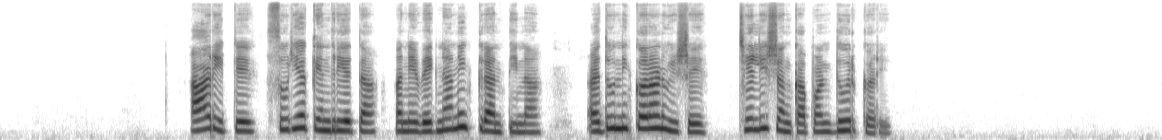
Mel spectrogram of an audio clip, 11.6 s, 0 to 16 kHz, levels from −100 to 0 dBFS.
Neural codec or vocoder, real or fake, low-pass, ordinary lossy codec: codec, 44.1 kHz, 3.4 kbps, Pupu-Codec; fake; 14.4 kHz; none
